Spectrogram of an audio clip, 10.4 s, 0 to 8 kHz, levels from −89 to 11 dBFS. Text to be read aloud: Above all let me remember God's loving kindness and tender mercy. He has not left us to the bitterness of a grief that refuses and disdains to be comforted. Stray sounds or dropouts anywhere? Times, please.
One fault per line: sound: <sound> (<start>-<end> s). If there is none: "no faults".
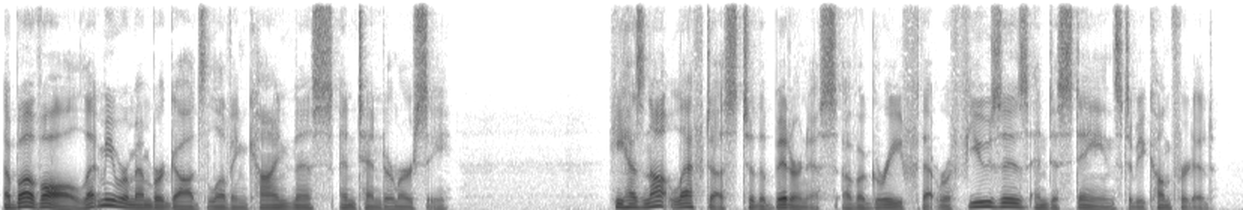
no faults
